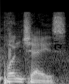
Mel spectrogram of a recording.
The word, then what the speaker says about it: Ponce: you'll meet as many Jesuses as you will Ponches. – Yeah. – Which, I mean, you meet a Ponche and you see how it's spelled, and it's just spelled Ponce.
